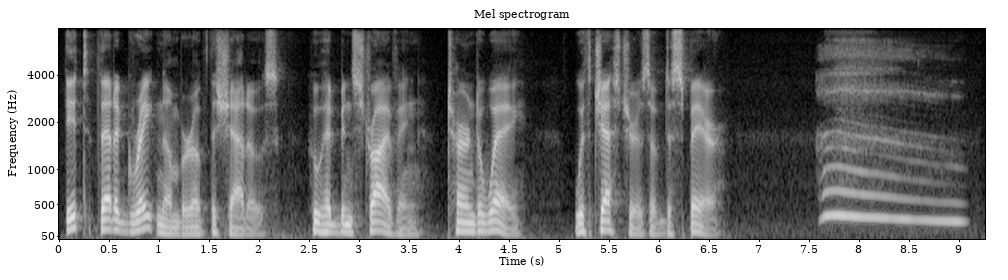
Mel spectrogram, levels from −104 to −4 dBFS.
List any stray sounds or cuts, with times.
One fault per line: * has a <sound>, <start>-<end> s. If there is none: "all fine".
* has a sigh, 7.6-9.1 s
